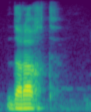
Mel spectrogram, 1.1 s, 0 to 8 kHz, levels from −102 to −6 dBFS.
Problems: constant background noise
